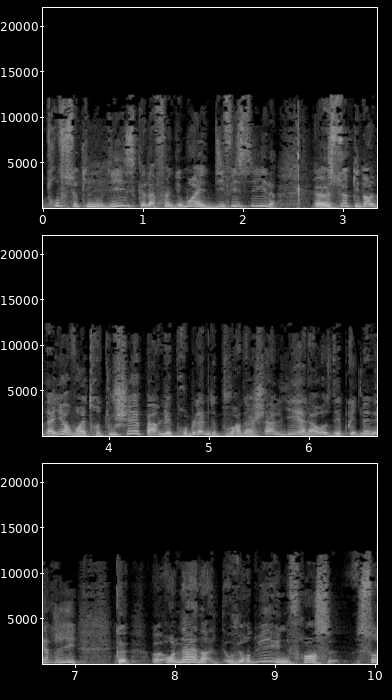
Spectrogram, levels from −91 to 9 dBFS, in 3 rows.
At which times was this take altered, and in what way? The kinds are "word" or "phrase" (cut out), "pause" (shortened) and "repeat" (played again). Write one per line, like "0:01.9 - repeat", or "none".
0:04.5 - word
0:07.4 - word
